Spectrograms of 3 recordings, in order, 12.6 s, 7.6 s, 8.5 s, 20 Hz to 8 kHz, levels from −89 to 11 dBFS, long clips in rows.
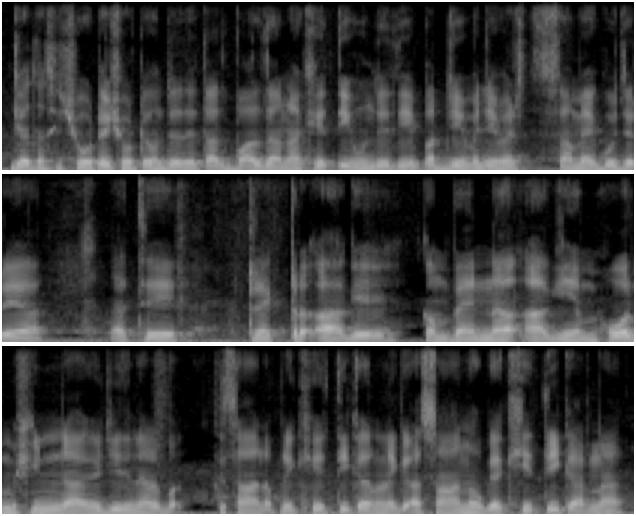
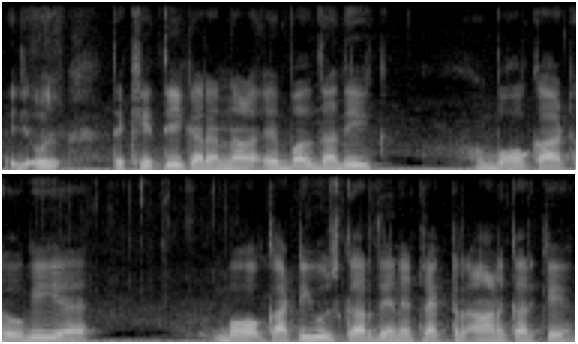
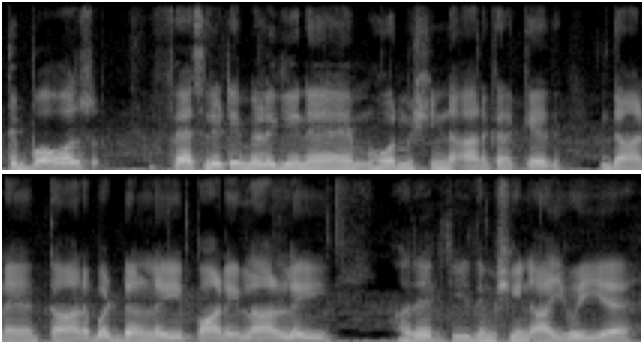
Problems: background sounds at intervals, continuous background conversations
